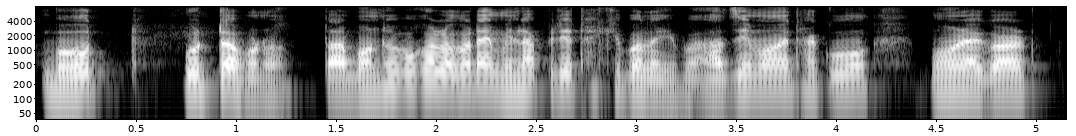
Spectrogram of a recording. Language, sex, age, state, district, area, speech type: Assamese, male, 30-45, Assam, Biswanath, rural, spontaneous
